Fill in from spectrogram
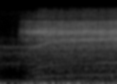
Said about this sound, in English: Yep, he's drilling through the lock with his umbrella. It's a very, very well-produced pose from the puppet there as he's pressing the drill against the lock.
